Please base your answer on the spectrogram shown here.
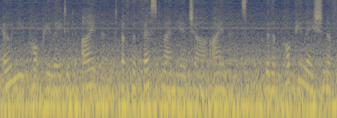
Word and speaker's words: Vestmannaeyjar: So let's just perform one more turn around here, and then we'll come into land at, finally I got it, Vestmannaeyjar. It's not Menyar, it's Menyajar.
